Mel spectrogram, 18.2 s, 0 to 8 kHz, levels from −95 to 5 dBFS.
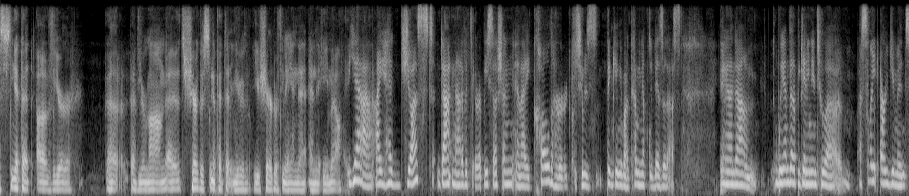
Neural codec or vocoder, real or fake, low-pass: codec, 24 kHz, 1.5 kbps, HILCodec; fake; 7.2 kHz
